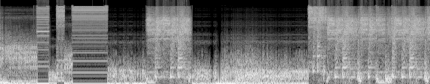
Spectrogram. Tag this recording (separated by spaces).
breakcore glitch noise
